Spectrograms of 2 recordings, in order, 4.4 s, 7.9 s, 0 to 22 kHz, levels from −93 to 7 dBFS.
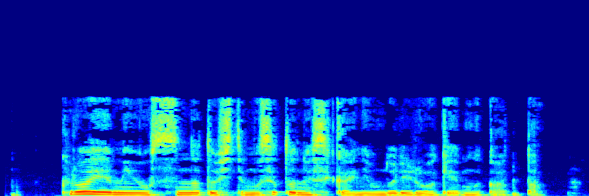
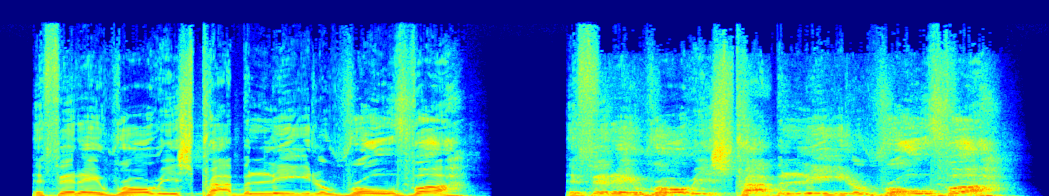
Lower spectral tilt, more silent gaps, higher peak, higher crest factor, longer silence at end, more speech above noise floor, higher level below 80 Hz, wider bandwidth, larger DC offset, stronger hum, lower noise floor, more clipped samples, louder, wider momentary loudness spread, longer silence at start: about the same, -5 dB/octave vs -4.5 dB/octave; neither; about the same, -2 dBFS vs -2 dBFS; about the same, 16 dB vs 16 dB; about the same, 0.35 s vs 0.25 s; second, 22 dB vs 67 dB; second, -58 dBFS vs -44 dBFS; second, 11.5 kHz vs over 20 kHz; neither; neither; second, -40 dBFS vs -85 dBFS; neither; about the same, -18 LUFS vs -18 LUFS; first, 17 LU vs 6 LU; first, 0.45 s vs 0.25 s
